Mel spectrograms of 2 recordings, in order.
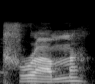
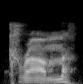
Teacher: We do not pronounce the B. The B is completely silent.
